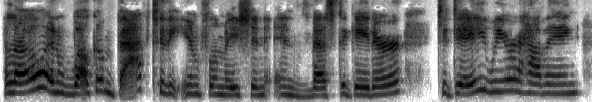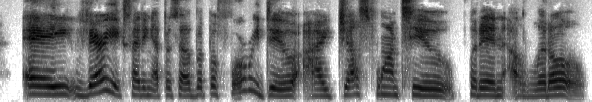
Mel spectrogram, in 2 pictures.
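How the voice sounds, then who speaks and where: Hoarse woman hosting a podcast. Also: a little high, measured pace, no echo. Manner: enthusiastic, chatty, with fillers. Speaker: podcast host.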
